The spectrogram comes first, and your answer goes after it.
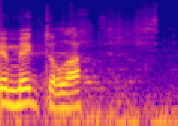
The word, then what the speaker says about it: amygdala: Well, I was just wondering if the amygdala, is that how you say it? Yeah, the amygdala.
